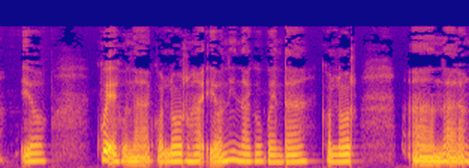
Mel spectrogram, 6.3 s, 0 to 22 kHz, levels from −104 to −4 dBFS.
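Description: Throughout this speech clip the sound is watery and swirly, with nothing above 11.3 kHz and smeared attacks. The likely cause is MP3 compression at a low bitrate, consistent with roughly 48 kbps, where the encoder cuts the treble and lets weak frequency lines flicker between frames.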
